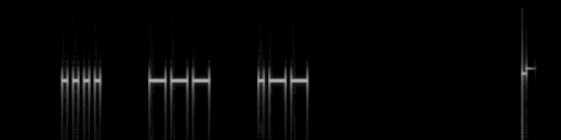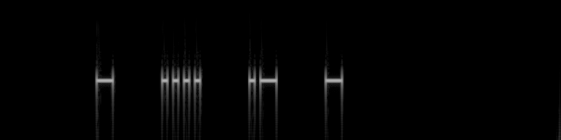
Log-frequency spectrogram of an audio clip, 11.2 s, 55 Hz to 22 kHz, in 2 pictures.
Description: Morse code, heard as a keyed tone, about 22 wpm, spaced as for 12 wpm, 700 Hz. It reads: HOW THAT
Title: 3x Character Spacing - Top 100 Words - 22wpm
